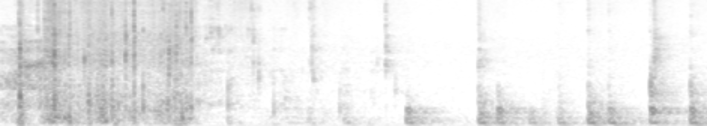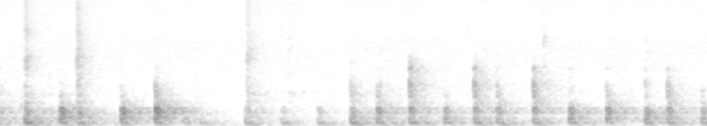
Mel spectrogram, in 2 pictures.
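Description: Close-up chewing of crunchy corn-and-potato snack fries, a steady run of about three chews a second, after a brief rustle at the snack bag at the start.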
